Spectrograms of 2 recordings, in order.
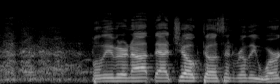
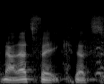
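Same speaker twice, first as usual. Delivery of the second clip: mock dismissive parents; 7 semitones lower, 10 dB quieter than usual. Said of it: "They're like".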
